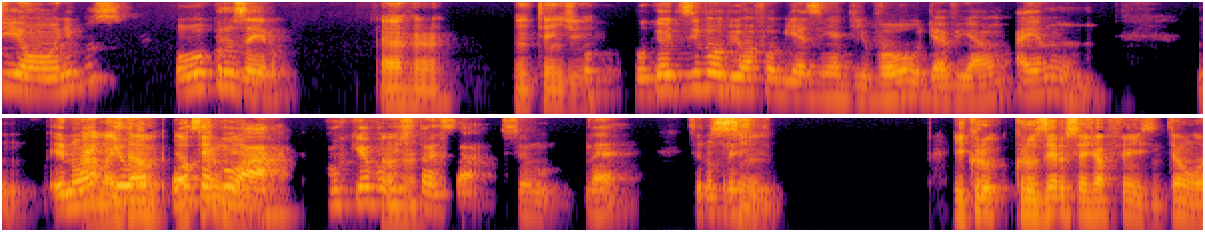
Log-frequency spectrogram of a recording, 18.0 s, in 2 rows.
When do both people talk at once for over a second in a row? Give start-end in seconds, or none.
9.6-11.0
